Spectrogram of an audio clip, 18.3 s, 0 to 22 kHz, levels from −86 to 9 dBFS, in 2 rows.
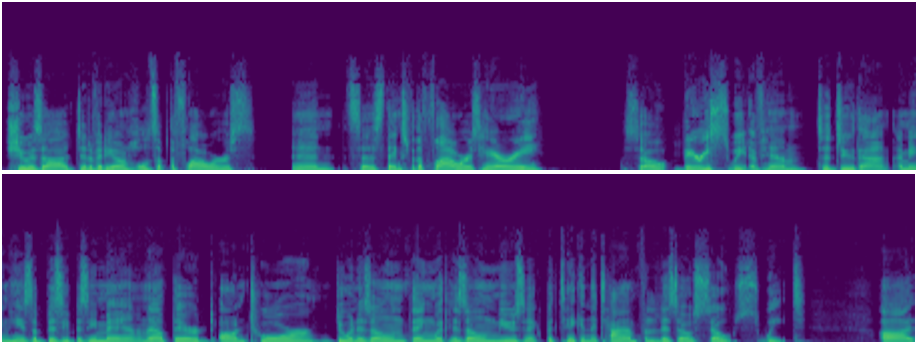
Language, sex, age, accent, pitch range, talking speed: English, female, 40-59, American, 150-190 Hz, 175 wpm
